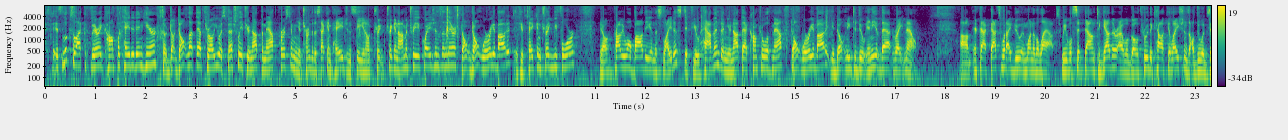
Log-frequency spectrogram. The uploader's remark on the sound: Live Class Lecture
